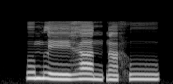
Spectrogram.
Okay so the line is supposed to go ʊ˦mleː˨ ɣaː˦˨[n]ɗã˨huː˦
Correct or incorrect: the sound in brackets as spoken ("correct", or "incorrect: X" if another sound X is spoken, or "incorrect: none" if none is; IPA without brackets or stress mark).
correct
